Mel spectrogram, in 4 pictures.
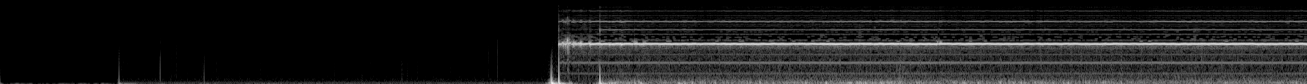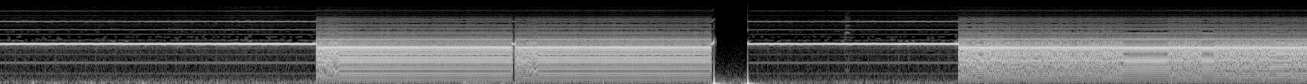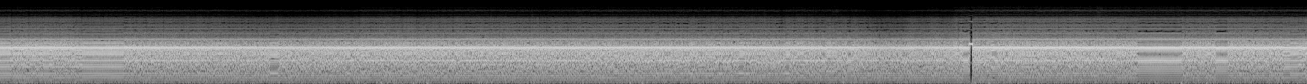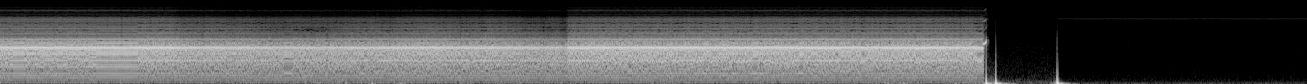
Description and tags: Commodore cass 1
Part of a Commodore 64 cassette played on a deck and recorded through the line-in. This one may be ABC Turbo.
cassette, commodore, datassette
